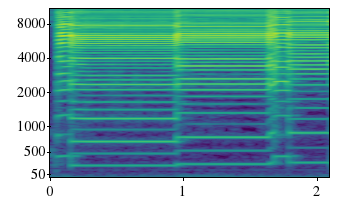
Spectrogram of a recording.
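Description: Highland bagpipe practice chanter playing three held notes that rise by step. A short, sharp G grace note marks the start and each change of note.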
